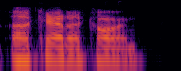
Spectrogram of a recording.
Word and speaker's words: AcadeCon: Yeah, it's right off the bat, it's a terrible name because no one pronounces it correctly. Everybody thinks it's AcadeCon. – AcadeCon. – Yeah. It's supposed to be a portmanteau of Academy, which is the RPG Academy, and Convention. So it's AcadeCon.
